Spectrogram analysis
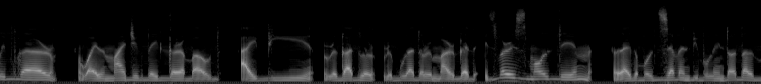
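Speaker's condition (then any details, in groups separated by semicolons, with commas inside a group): Laryngeal cancer, voice loss, electrolarynx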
